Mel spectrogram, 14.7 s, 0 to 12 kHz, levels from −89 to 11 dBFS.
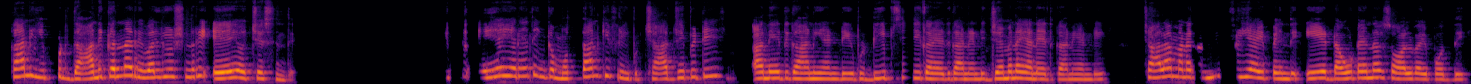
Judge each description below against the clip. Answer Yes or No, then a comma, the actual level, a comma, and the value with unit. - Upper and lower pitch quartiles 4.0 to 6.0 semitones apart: Yes, average, 4.5 semitones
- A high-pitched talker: Yes, very high, 250 Hz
